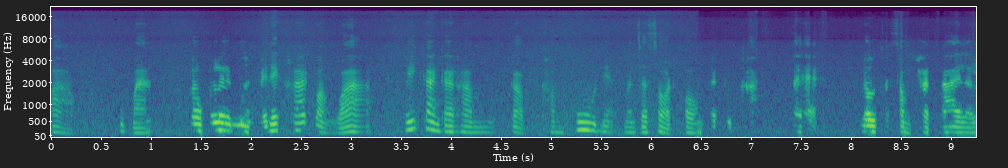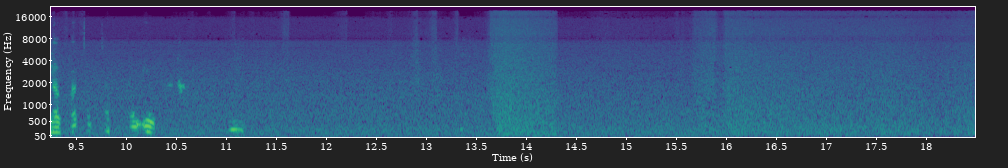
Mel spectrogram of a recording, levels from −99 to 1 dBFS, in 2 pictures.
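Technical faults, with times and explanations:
6.52–7.68 s, 8.07–10.64 s, 10.99–11.28 s, 13.55–13.66 s and 15.88–15.99 s: speech suppressed in double talk. The first three stretches get ducked hard, around 15 dB down and patchy, and the last two are just brief light dips. The likely cause is an echo canceller that could not separate the near-end talker from overlapping loudspeaker echo and pulled the near-end speech down too.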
